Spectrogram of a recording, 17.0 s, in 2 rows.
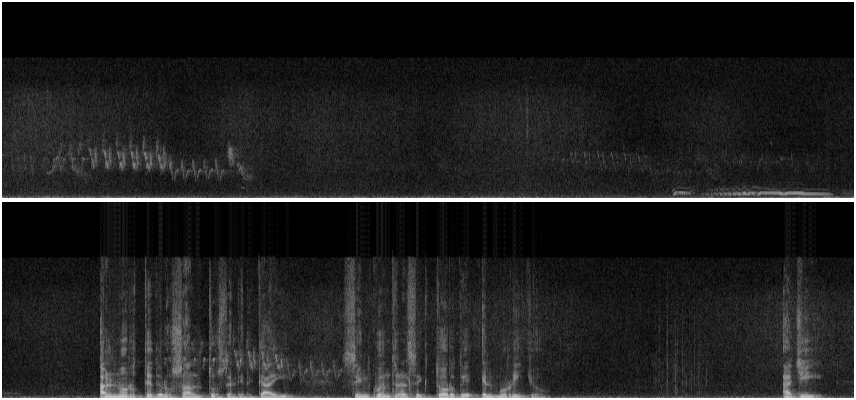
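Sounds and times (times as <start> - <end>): low forest hum: 0.0 - 17.0
bird trilling: 6.7 - 8.7
low wavering bird call: 6.7 - 8.8.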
